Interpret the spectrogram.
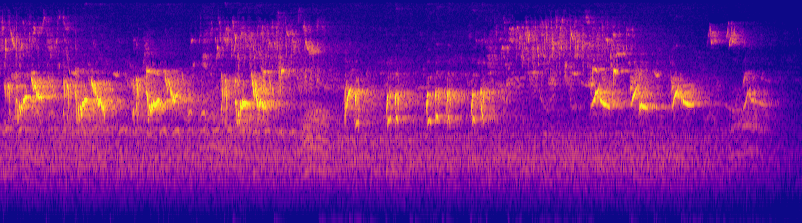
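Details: Birdsong from a forest in spring and summer: continuous bright warbling with repeated short whistled notes and chirped phrases, several birds overlapping, steady through the recording.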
